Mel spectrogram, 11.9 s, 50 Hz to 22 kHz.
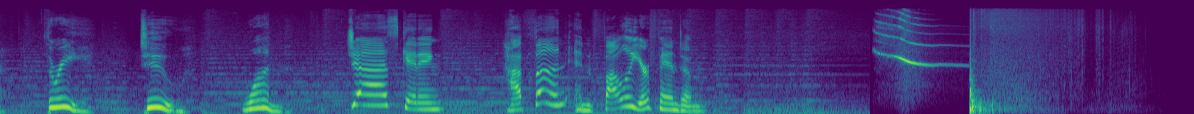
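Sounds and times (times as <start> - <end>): falling whistle: 8.7 - 9.7
sudden bang: 9.7 - 10.2.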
